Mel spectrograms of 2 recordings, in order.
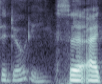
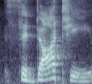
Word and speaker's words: Sidoti: Yes, Sidoti. Everyone says Sidoti, but it's Sidoti.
